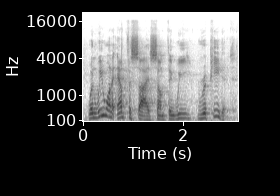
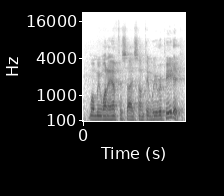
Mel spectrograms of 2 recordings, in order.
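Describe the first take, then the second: First: Said in the usual way. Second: Lower, softer and fast, as a repeat; quieter repeat. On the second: Shown as a demonstration. Preacher repeats the point to the congregation, lower, softer and fast. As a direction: drop the voice and rush the echo.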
